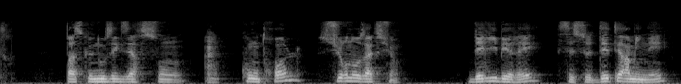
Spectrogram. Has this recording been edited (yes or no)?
yes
